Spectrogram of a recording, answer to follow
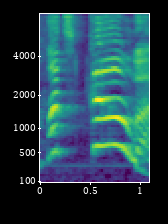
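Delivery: high, loud cheer; excited cheer. Real, not acted. Celebrating resub.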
